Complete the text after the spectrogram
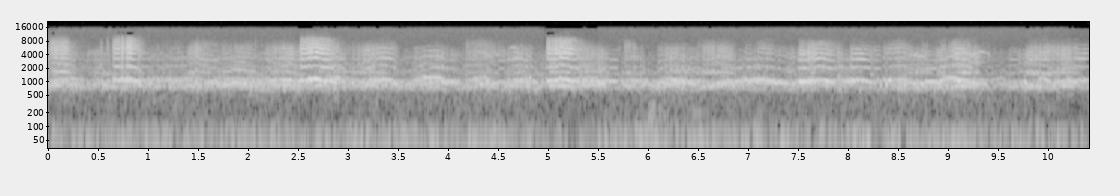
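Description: A large flock of common cranes, troops of 400, 600 and more, calls continuously in the evening on the dike at Garz. The cranes are coming from fields west of the Oder to their roosts. Many loud, trumpeting, bugle-like cries overlap in a dense chorus without pause, with no voices present.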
